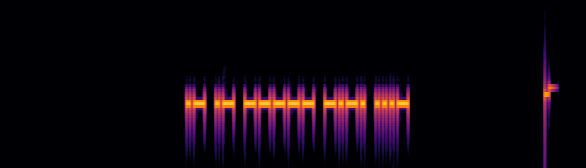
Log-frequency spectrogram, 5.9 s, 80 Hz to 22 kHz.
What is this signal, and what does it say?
Morse code, heard as a keyed tone, about 33 wpm, 700 Hz. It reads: AA0CV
